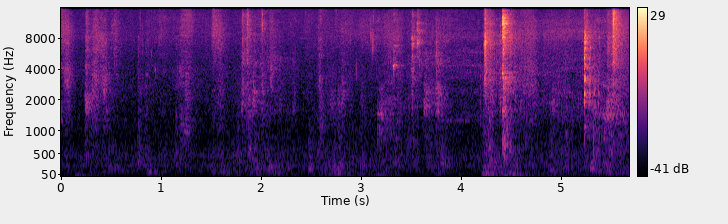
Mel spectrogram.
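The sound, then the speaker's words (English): A door is opened and held during a meeting, with soft rattles and a couple of sharper knocks near the end over steady background noise. The sounds are fairly quiet and no one speaks. “Holding the door.”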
